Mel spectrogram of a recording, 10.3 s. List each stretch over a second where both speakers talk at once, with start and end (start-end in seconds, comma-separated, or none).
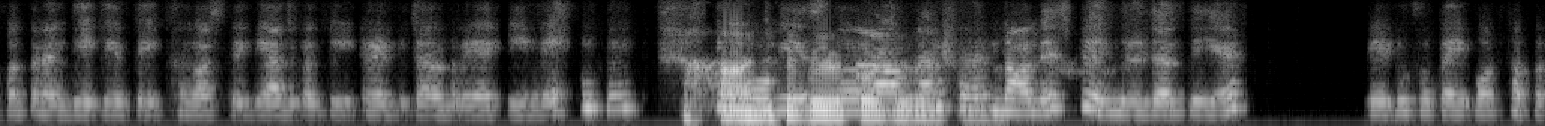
4.8-6.7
